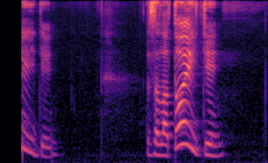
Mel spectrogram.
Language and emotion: Russian, neutral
